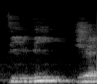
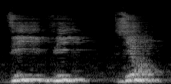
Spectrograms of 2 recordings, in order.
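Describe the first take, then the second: First: Division with the English -zhen ending; English pronunciation. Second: Division drawn out slowly, French -sion ending; slow French pronunciation. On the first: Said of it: "c'est jeune". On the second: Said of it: "vous lisez les débuts comme en français". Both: Shown as a demonstration.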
